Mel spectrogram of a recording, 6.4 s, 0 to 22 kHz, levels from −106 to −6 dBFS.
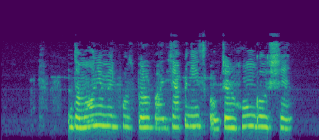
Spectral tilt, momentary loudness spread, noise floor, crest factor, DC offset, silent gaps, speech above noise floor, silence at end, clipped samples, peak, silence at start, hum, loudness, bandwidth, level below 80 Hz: -3.5 dB/octave; 8 LU; -74 dBFS; 18 dB; under 0.1%; none; 50 dB; 0.55 s; under 0.1%; -6 dBFS; 0.85 s; none; -25 LUFS; 7.6 kHz; -78 dBFS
